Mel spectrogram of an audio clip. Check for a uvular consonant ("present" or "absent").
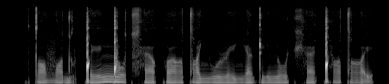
present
